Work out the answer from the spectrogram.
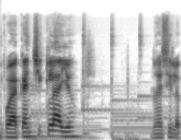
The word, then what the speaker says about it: Chiclayo: Y por acá en Chiclayo, no sé si lo pronuncio bien, sí, Chiclayo.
